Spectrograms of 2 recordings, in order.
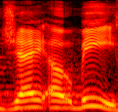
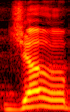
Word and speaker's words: Job: so much attention and his name is spelled j-o-b so until i said job everybody thought it was job right that's the way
